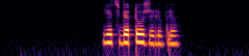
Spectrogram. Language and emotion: Russian, neutral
